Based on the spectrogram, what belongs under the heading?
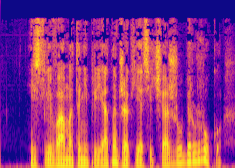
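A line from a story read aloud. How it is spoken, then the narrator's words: Plain. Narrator (Russian): сказала девушка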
